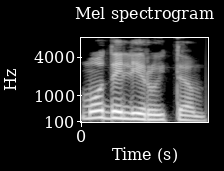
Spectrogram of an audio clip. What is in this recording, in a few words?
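"моделируйтӧм", Komi, female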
